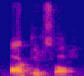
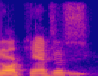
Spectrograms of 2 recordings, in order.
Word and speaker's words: Arkansas: Uh, Arkansas. You said it correctly. You're breaking, brother. Oh, you mean our Kansas.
